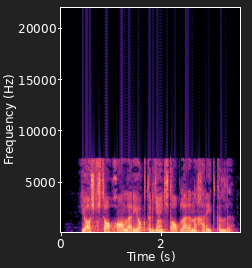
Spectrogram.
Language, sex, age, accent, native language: Uzbek, male, 25-34, Xorazm, Uzbek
